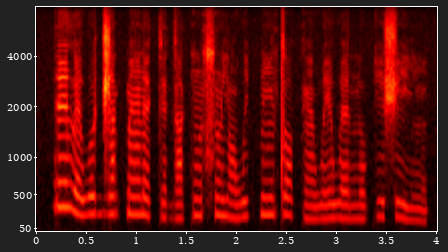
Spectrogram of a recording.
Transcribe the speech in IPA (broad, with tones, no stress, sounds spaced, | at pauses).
ɾ e˦ l ɛ˧ w o˦ d͡ʒ a˦ k͡p ɛ̃˧ ɾ ɛ˨ k ɛ˨ ɡ a˨ k ũ˧ s ũ˧ j ɔ̃˨ w i˧ k͡p ĩ˦ t ɔ˦˨ k ɛ̃˨ w e˨˦ w ɛ˧ n o˧ k i˦ ʃ i˦˨ j ĩ˨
